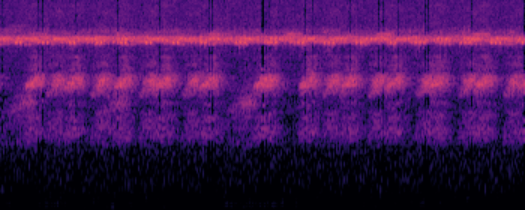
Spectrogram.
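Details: Nighttime frog chorus in Florida by moonlight: many overlapping croaking notes, each a short buzzy burst, tumbling irregularly every half second or so against a constant thin high-pitched drone.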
